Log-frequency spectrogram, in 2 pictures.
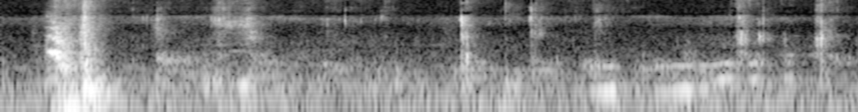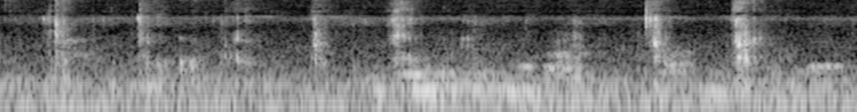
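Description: Faint close-up chewing of rice and chicken curry, with scattered sharp wet mouth clicks and smacks. One louder thump comes about a quarter second in.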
